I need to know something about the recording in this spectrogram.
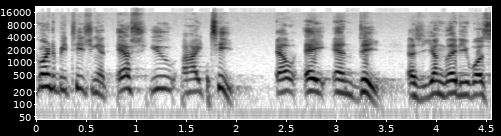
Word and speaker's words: Suitland: and if you're going to be teaching at s-u-i-t l-a-n-d as a young lady was a few years ago and told me mr zarin i'm going to sweet land elementary school i said dear we don't have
